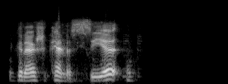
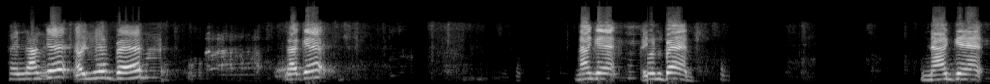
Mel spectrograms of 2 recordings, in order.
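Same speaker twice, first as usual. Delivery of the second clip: loud, high call into the coop; 6 semitones higher, 6 dB louder than usual. Real, not acted. Calling her hen Nugget in bed, loud high call.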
